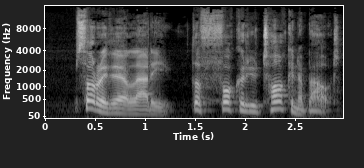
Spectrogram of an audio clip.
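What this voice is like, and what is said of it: Strange put-on character accent. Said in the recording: “I don't know what the shit that accent was, but that's as close as we're getting.”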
